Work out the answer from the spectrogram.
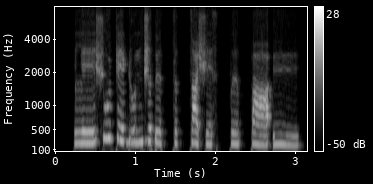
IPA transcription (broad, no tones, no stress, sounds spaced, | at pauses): l eː ʃ uː ʈ eː ɖ ʊː n d͡ʒ ə ɗ ɘː tː ə tː ɑ ʃ eː s pː ɘː pː ɑː ʔ yː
